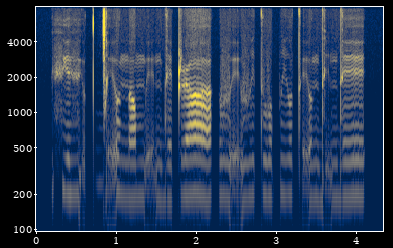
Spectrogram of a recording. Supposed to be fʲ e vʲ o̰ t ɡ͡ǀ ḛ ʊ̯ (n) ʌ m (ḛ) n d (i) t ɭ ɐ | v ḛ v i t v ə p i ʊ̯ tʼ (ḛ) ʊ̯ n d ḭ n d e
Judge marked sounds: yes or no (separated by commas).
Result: yes, yes, no, yes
